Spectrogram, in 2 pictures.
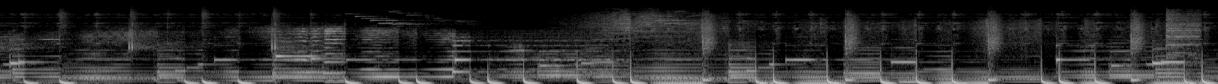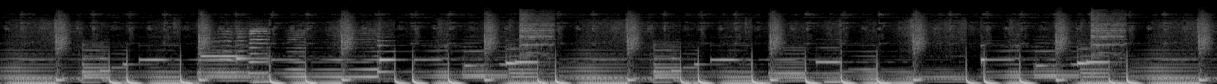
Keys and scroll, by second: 0.0-0.1 typing, 3.0 i, 4.0 v, 6.3-7.3 typing, 10.9 shift+super+}, 11.3-12.6 typing, 14.4 super+z, 21.0 i, 21.3 v, 21.6 super+x, 22.4 super+v.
